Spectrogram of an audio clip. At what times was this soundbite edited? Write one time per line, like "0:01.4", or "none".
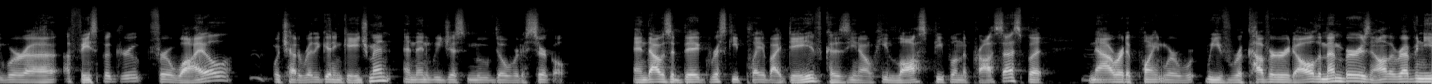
none

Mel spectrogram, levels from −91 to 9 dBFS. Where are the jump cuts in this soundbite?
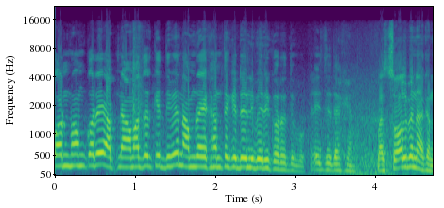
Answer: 0:03.0

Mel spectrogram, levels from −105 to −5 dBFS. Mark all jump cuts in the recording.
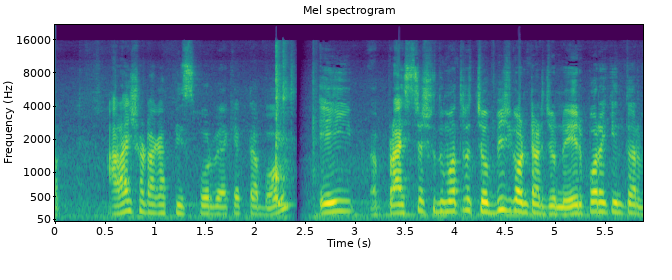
0:02.4

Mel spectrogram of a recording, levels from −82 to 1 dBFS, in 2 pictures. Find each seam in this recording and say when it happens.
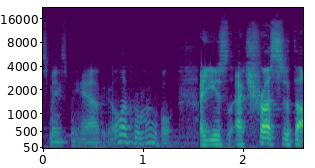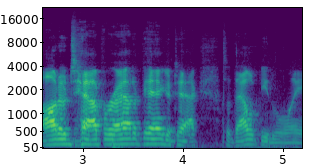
0:01.6
0:04.3

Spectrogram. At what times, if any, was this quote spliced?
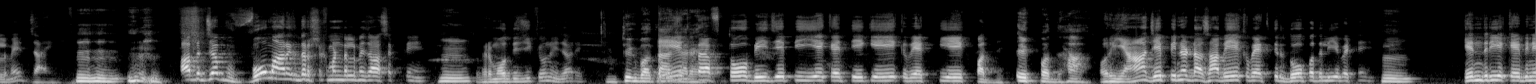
0:06.6

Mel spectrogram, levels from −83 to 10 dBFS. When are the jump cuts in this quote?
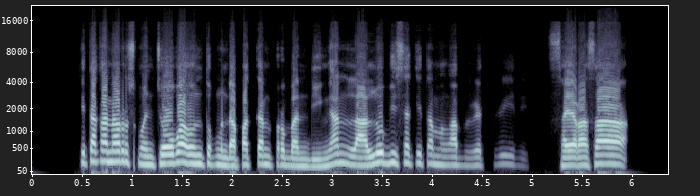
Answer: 0:04.6

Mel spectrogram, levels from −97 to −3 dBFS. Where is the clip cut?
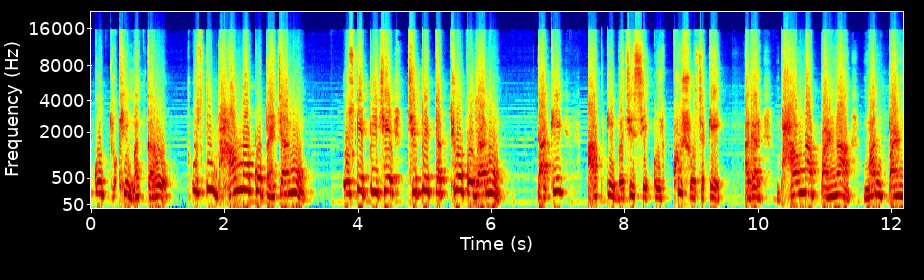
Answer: none

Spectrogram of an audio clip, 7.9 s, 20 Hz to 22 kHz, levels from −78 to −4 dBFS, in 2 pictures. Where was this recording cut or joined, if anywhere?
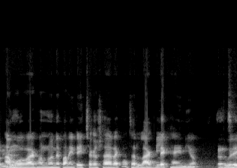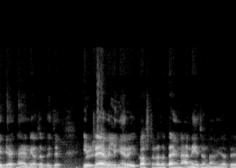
none

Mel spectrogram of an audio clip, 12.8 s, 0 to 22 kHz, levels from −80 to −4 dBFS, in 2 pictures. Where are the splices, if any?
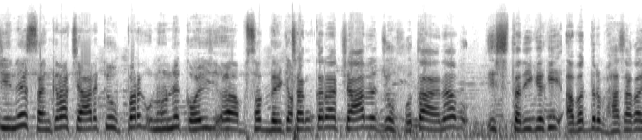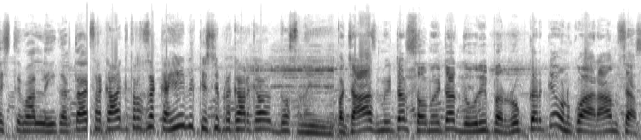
0:02.9
0:07.3
0:09.7

